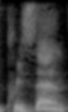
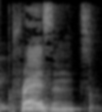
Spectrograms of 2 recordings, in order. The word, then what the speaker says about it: present: Le verbe, c'est to present avec l'accent tonique. Ici et là, vous avez un i court. En revanche, un cadeau, ça se dit est present. Et pas est présente. Non, est present to present.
